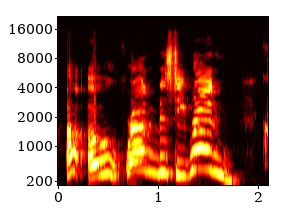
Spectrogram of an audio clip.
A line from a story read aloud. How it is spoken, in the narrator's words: cried the goat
